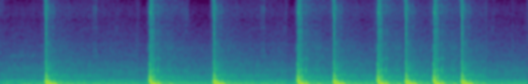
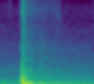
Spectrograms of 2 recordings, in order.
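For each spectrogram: First: solid-sounding car door. Second: tinny, hollow-sounding car door.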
